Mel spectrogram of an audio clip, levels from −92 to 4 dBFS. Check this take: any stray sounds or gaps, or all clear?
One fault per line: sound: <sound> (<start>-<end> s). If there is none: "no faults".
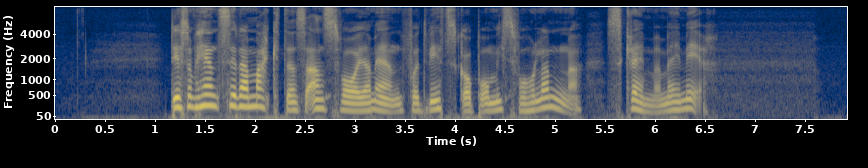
no faults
